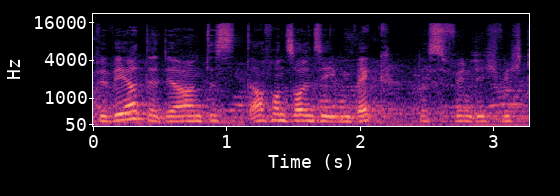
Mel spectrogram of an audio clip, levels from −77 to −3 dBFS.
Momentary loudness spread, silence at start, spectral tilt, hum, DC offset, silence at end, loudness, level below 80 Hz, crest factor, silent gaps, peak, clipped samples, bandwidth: 8 LU; 0 s; -5 dB/octave; none; under 0.1%; 0 s; -22 LUFS; -44 dBFS; 16 dB; none; -6 dBFS; under 0.1%; 16 kHz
